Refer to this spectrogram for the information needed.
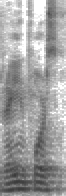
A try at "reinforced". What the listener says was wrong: reinforced, so not reinforced, but it should be reinforced. So the stress is not on re, but the main stress is on or, reinforced. So slight mispronunciation.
